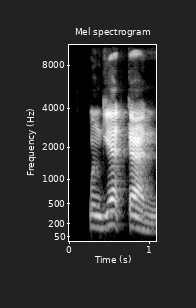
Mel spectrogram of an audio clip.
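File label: "menggiatkan", Malay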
